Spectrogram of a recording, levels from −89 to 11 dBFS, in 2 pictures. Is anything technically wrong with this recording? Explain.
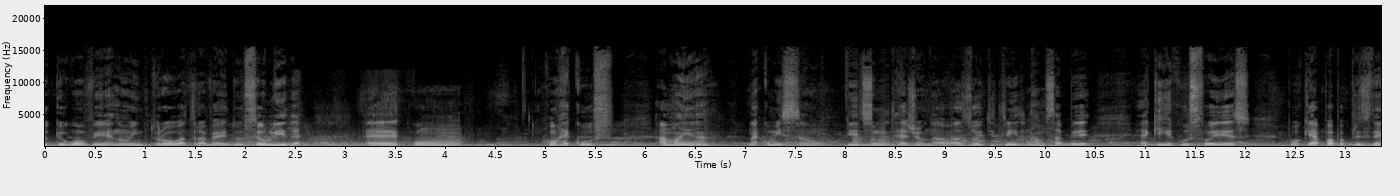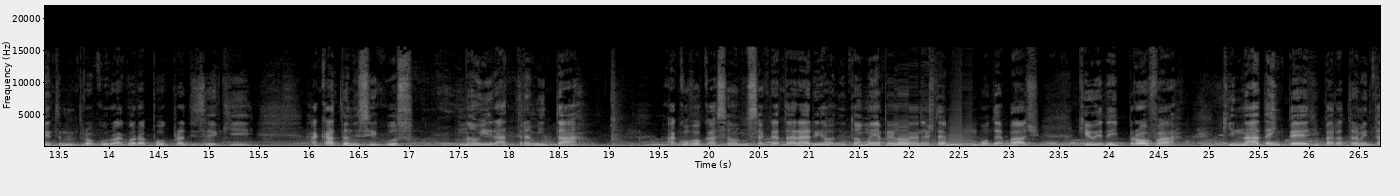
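Yes, there are two kinds of problem here.

From 2.49 to 4.49 s the audio drops to an adaptive stream at a lower bitrate. Quality falls off suddenly with no gap: the top end is cut, with nothing above about 12.1 kHz, and the detail gets smeary. That fits an Opus stream stepping down from around 64 to around 16 kbit/s while the connection was struggling, then recovering.

There's robotic sound at 8.08–8.50 s and again at 21.75–22.68 s. The audio turns into a stiff, metallic buzz pitched at 93.8 Hz that still loosely tracks the underlying sound. The likely cause is repeated short buffers: fresh audio arrived too rarely, so playback kept looping the last chunk of roughly 10.7 ms, which sets that pitch. Most of each stretch is repeated material, and the real audio in between was skipped.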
